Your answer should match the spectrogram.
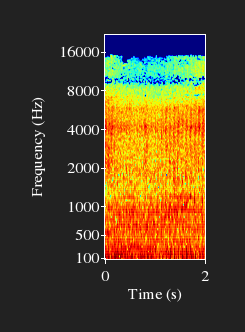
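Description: Slow, congested road traffic with engines running close by, including auto-rickshaws, and a rapid, even pulsing from a nearby engine.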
